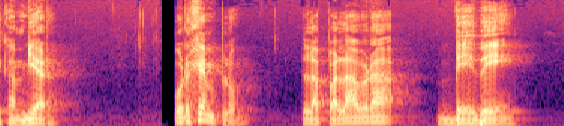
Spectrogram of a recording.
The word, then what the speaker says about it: bebé: Si la pronunciamos de forma aislada, esta palabra empieza con B y tiene una B en medio. Bebé. Pero si está en la frase ese bebé, la palabra bebé ahora empieza con B, porque no sería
